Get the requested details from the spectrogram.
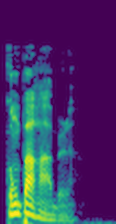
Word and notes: comparable: francais

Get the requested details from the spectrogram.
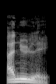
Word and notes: annuler: francais

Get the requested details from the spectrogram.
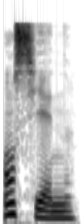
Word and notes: ancien: francais

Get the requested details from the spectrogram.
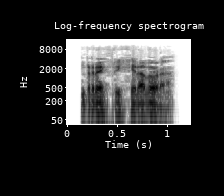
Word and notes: refrigerador: espagnol

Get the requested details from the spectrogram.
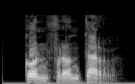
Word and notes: confrontar: espagnol

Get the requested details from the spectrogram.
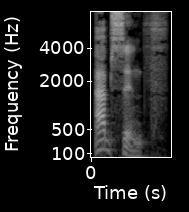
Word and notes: absinth(e): anglais

